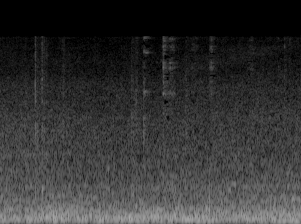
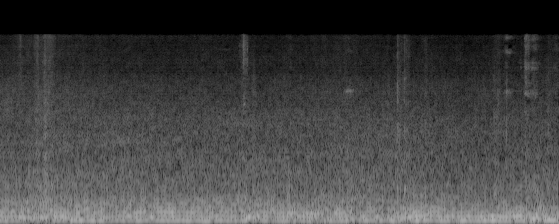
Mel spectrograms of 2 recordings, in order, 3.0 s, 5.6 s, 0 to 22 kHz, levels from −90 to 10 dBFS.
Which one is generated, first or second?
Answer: second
